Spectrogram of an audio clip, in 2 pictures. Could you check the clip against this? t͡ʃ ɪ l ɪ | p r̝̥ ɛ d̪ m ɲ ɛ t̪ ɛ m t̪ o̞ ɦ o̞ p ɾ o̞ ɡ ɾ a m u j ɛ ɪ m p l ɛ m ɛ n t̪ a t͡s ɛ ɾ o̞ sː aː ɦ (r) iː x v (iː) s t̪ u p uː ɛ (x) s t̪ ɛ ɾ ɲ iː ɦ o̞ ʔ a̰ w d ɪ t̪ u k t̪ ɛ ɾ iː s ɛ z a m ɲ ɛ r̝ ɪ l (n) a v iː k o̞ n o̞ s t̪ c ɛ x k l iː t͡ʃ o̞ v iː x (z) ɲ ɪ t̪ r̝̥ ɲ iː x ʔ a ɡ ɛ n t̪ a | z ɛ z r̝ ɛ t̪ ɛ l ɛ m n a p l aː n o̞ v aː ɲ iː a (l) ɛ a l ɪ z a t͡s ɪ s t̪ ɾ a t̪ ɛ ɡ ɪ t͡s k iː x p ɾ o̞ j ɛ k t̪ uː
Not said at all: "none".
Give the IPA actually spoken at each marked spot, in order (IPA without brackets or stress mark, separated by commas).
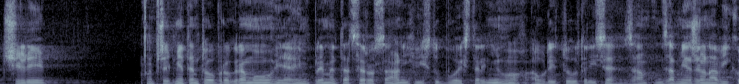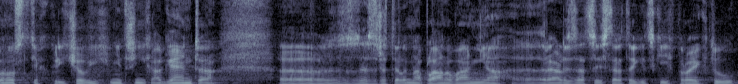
l, iː, k, n, v, ɾ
